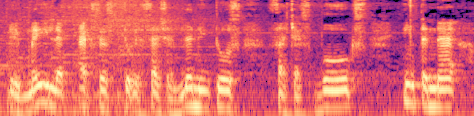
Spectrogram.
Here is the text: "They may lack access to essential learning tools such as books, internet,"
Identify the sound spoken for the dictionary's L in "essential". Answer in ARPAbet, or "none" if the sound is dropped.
N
